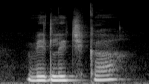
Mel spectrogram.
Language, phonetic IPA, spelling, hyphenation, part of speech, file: Czech, [ˈvɪdlɪt͡ʃka], vidlička, vi‧dli‧čka, noun, Cs-vidlička.ogg
- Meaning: 1. fork 2. diminutive of vidle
